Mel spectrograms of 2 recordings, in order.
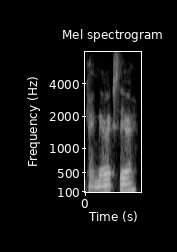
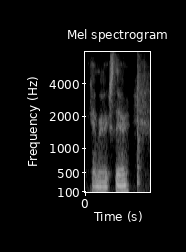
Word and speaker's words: Kcymaerxthaere: It says how you pronounce it, Kcymaerxthaere. And I guess we can have a Zoom-wide agreement that that's how you say it, Kcymaerxthaere.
